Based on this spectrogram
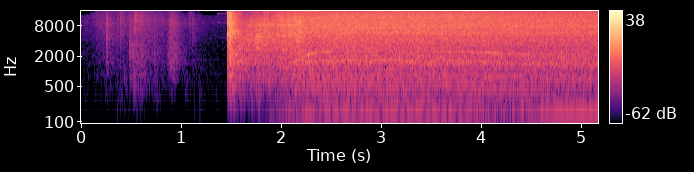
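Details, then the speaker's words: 1990 Ford Bronco Eddie Bauer after replacing the ignition module and distributor pickup coil for a hard/no start: cranks briefly, catches at once and settles into a smooth, even, low idle with no misses; healthy start and idle. "all right guys so she fires up real nice sounds healthy idle's really good"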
